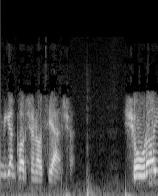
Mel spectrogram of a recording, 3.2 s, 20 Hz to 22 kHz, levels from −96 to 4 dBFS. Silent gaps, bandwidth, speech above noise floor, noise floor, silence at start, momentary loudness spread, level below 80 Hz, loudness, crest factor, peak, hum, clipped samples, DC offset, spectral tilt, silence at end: none; 4 kHz; 35 dB; -51 dBFS; 0 s; 16 LU; -46 dBFS; -17 LUFS; 14 dB; -4 dBFS; none; under 0.1%; under 0.1%; -6 dB/octave; 0 s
